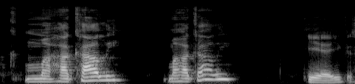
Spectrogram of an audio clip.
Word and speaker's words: Mahakali: get it I get it uh M mahakali mahakali yeah you could say that how do how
